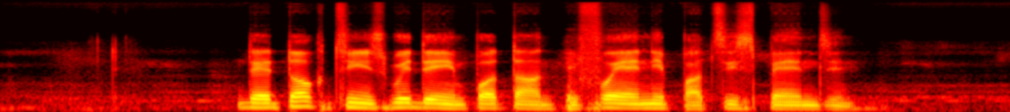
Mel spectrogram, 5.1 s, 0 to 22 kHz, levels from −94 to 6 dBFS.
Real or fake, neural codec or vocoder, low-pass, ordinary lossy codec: fake; autoencoder, 48 kHz, 32 numbers a frame, DAC-VAE, trained on Japanese speech; none; none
